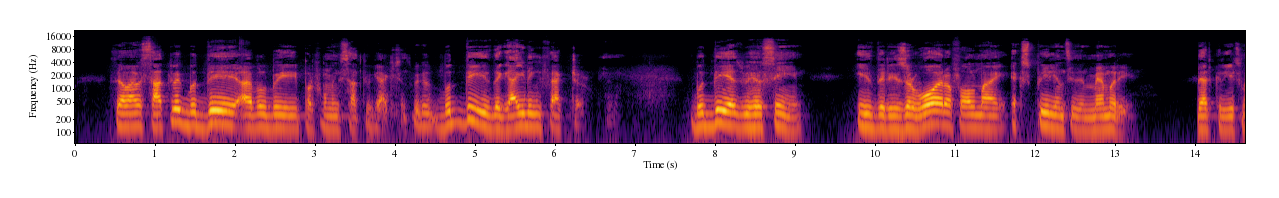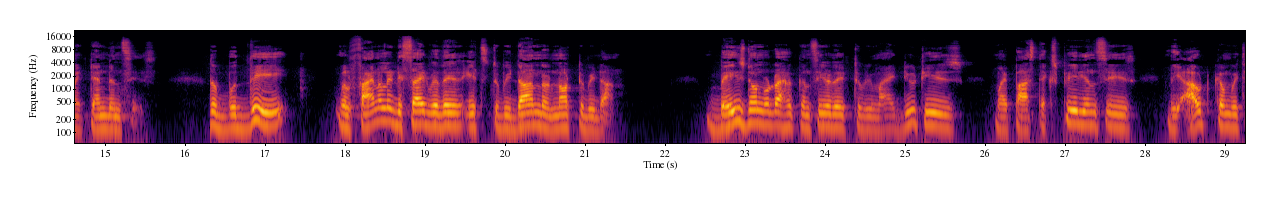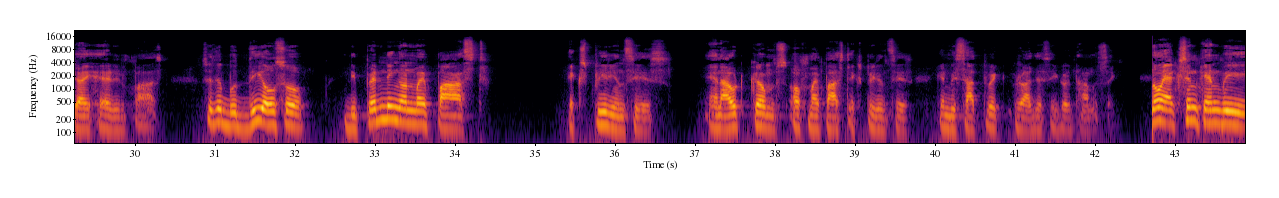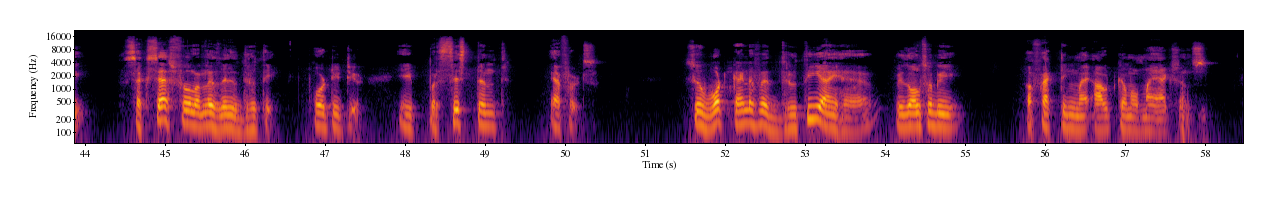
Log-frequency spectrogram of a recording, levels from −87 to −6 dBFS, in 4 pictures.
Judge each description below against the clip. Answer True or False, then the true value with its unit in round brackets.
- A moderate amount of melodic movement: True (3.6 semitones)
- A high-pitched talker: False (135 Hz)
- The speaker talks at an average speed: False (125 wpm)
